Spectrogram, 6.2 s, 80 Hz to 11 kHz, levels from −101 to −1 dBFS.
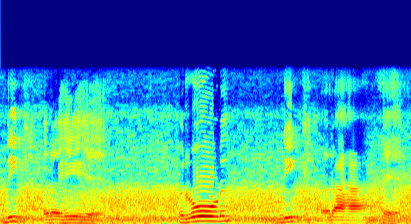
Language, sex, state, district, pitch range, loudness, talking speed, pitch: Hindi, female, Chhattisgarh, Kabirdham, 150-245 Hz, -15 LUFS, 70 wpm, 175 Hz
